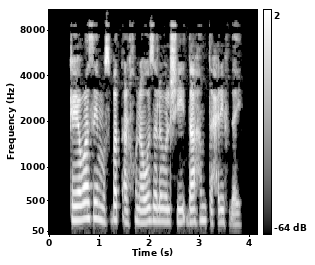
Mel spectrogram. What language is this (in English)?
Pashto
